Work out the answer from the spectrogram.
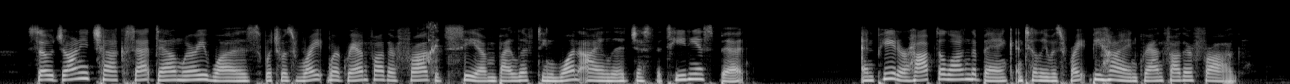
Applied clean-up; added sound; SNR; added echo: none; Marimba, xylophone; 11 dB; none.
